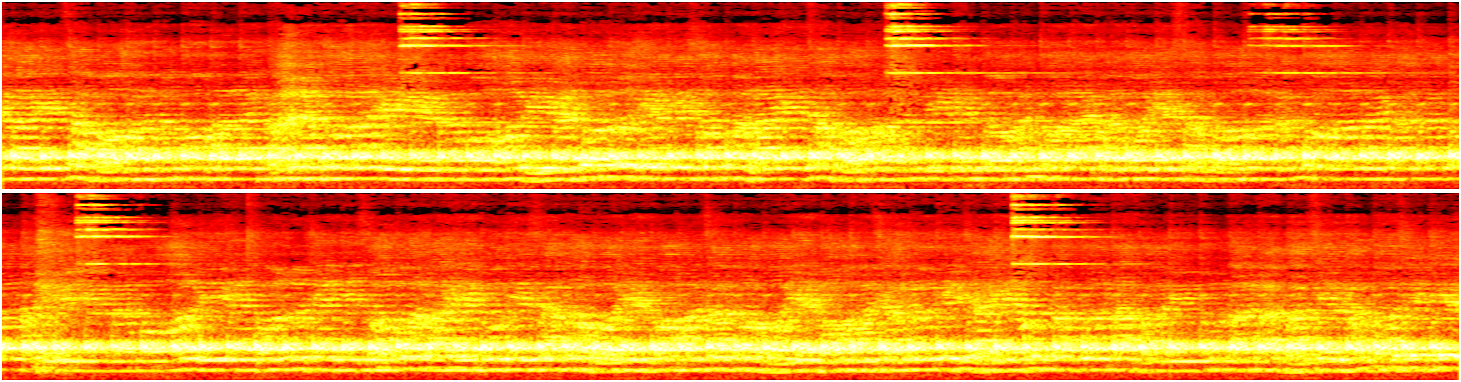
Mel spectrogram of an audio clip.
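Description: Buddhist mantra chanting over a steady drone, continuous throughout. A brief high ringing chime sounds about five times.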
